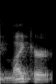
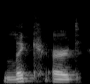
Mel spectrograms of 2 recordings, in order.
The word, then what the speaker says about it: Likert: item response Theory and rash analysis to improve liquor survey research and before I go any further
